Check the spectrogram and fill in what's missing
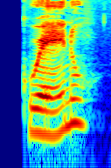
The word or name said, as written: guano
